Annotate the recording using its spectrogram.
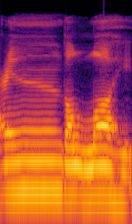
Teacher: نون ساکن کے بعد حروف اخفا کا دال ہے، اخفا حقیقی ہوگا، گناہ کے ساتھ پڑھیں گے۔ · اللہ کا لام زبر کی وجہ سے پر پڑا جائے گا، اس کے اوپر کھڑی زبر بھی ہے، ایک الف کے مقدار کے برابر کھینچ کر پڑھیں گے۔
